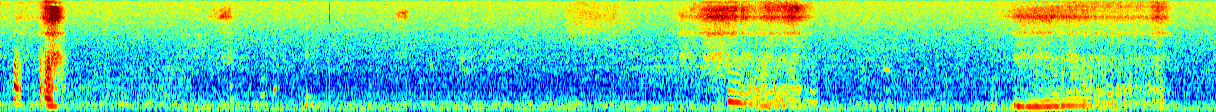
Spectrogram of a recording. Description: Caught my kitty sleeping and snoring!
